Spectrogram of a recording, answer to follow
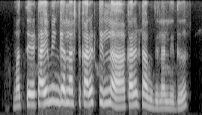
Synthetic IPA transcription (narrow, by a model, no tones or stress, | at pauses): mɐt̪ːeʈɐjmiŋɡɛlːɐɐʂʈukɐɾekʈilːɐkɐɾekʈaːɡuːd̪ilːɐːlːid̪u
